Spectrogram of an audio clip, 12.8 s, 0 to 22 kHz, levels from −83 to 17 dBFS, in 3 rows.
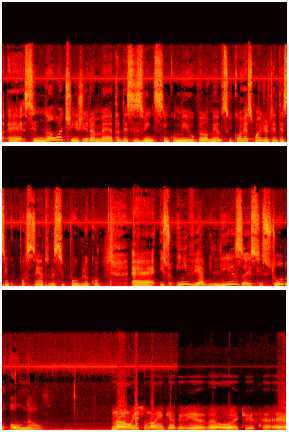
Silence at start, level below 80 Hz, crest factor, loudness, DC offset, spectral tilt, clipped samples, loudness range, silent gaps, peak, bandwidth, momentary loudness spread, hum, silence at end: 0 s; -44 dBFS; 16 dB; -19 LUFS; under 0.1%; -2.5 dB/octave; under 0.1%; 3 LU; none; -6 dBFS; 16 kHz; 9 LU; none; 0 s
